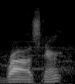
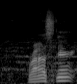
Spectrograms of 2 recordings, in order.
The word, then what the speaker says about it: Roesner: It is, in fact, Roesner. So we will be going with the correct pronunciation here moving forward. And also Matthias, not Matthias. So Roesner and Matthias, we got it.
